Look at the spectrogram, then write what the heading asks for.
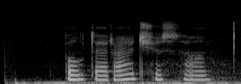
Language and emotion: Russian, sad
